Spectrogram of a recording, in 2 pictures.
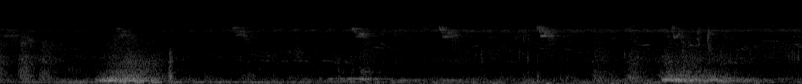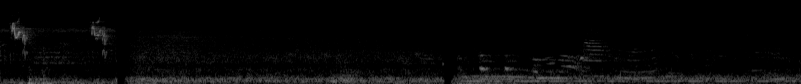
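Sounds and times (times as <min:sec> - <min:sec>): bird chirping: 0:02.3 - 0:09.2.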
